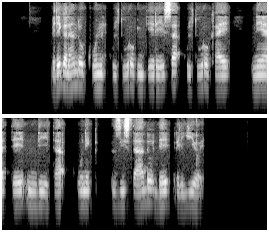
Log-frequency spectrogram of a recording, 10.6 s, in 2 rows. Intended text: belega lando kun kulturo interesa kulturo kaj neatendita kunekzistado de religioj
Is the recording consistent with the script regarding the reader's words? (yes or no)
yes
